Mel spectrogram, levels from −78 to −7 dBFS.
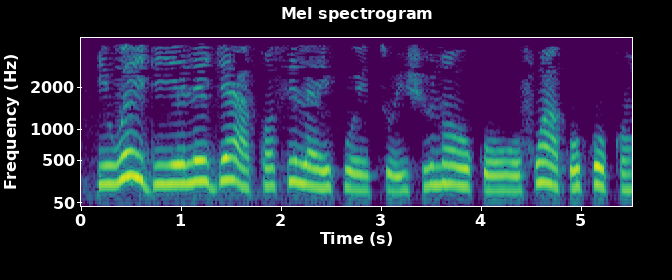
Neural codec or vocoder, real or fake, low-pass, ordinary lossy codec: none; real; 3.6 kHz; MP3, 16 kbps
